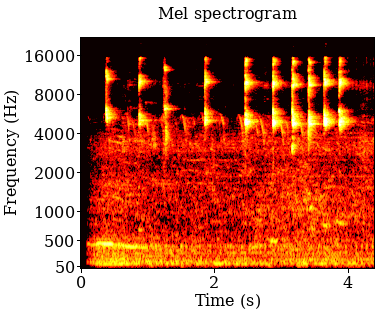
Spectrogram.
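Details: Lovebirds kept in a colony cage, giving shrill, very high, sharp chirps. Sparse at first, then coming in a quick run about every quarter second, over a low background hum.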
